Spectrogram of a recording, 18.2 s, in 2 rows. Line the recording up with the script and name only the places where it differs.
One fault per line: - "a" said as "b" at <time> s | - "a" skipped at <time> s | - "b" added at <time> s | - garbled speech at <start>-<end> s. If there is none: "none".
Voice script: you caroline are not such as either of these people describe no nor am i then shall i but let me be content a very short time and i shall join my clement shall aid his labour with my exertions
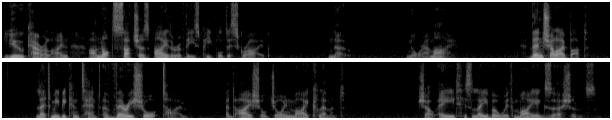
none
